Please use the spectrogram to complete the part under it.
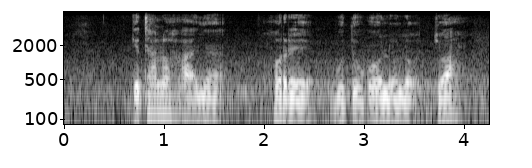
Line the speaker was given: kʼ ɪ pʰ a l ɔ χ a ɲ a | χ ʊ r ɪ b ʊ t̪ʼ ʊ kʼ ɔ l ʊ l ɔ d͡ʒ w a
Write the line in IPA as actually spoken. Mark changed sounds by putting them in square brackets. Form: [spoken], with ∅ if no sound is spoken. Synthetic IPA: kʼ ɪ [tʰ] a l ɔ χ a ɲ a | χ ʊ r ɪ b ʊ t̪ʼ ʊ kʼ ɔ l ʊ l ɔ d͡ʒ w a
